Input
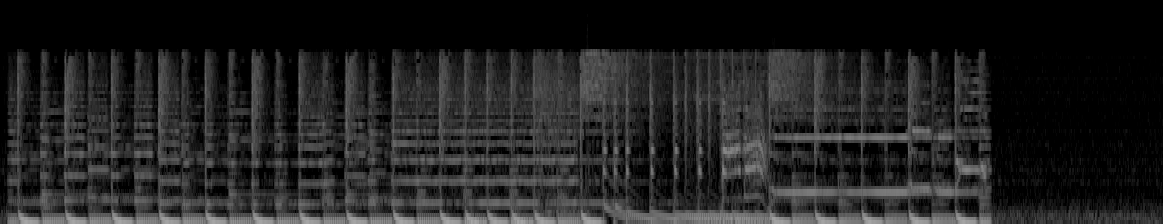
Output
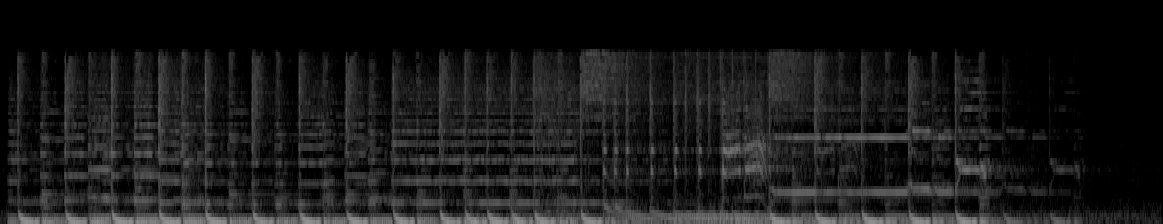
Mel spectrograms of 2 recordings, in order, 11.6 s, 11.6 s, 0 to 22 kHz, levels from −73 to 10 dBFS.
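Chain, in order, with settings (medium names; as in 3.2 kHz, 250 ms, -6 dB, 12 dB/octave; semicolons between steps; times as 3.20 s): delay 941 ms -14.5 dB; Schroeder reverb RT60 2.1 s, combs from 30 ms, DRR 10.5 dB; 0.93–2.23 s: level flattener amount 50%; trim -7 dB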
